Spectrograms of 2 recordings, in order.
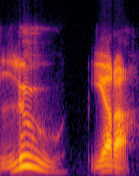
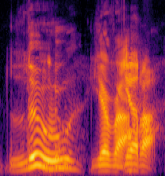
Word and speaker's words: Looyara: The gem is Looyara, but it's pronounced Luyara. Luyara.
